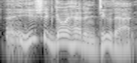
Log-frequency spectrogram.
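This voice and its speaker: Man voicing an awkward punk dog fellow, hesitant, higher voice, gravelly. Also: sing-song, brisk, dark tone, full character voice. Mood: flustered. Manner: hesitant, fumbling for words. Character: awkward punk canine man, young adult.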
